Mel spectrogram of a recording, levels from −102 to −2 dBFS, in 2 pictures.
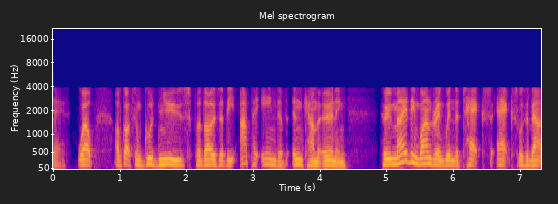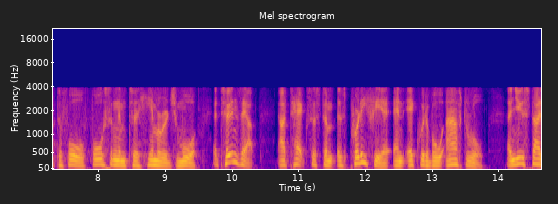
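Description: Throughout, the speech carries the Bluetooth CVSD headset codec sound, consistent with a 64 kbps CVSD link. It is a narrowband codec that passes nothing above 4 kHz, so the spectrogram is a flat ceiling with a granular hiss floor, and s sounds turn scratchy where the step lags.

At 7.81 s, between "was about to fall" and "them to hemorrhage more", unconcealed Bluetooth headset packet loss drops about 7.5 ms, roughly a couple of packets. The waveform shows an abrupt gap with hard edges, and the speech returns quieter for a moment.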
